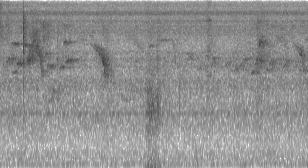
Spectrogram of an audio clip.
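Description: Faint chirping of small birds, short falling chirps repeating every second or so. A brief dull thump about three seconds in is the loudest sound.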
